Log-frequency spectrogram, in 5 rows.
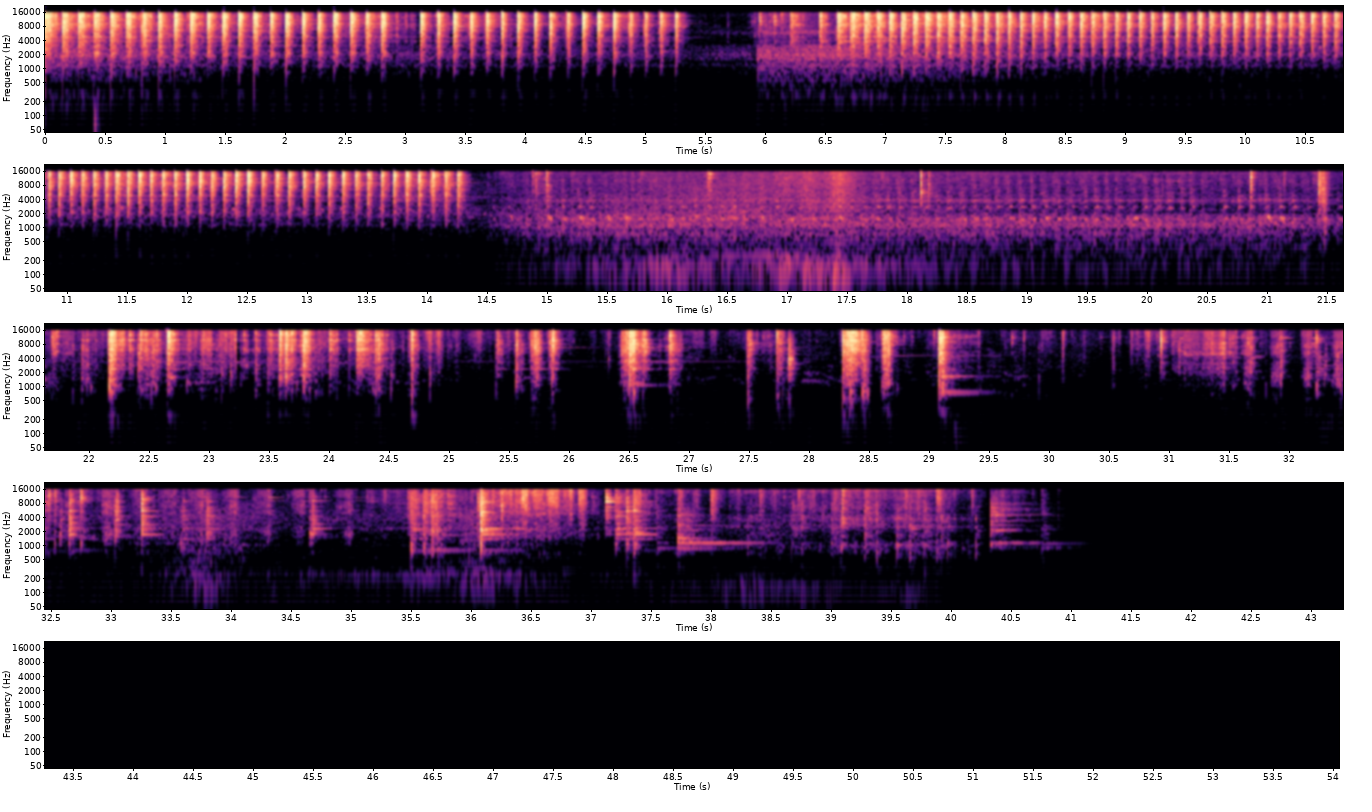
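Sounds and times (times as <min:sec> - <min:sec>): heavy metal clanks: 0:12.6 - 0:29.8, 0:30.8 - 0:41.0
steady rushing sound: 0:14.6 - 0:21.4.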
